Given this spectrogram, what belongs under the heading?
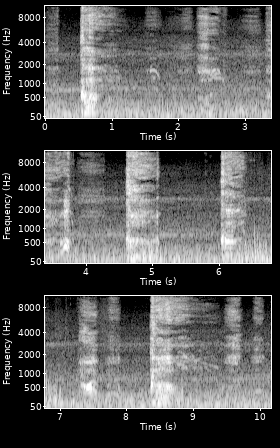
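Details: About seven repeated harsh coughs with gasping between, over steady car and road noise: a coughing fit, one of a series of attacks recorded during a car ride to the hospital ER.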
